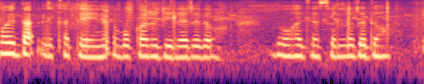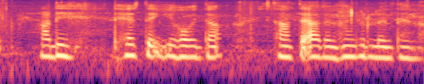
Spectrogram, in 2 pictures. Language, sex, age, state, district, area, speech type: Santali, female, 30-45, Jharkhand, Bokaro, rural, spontaneous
